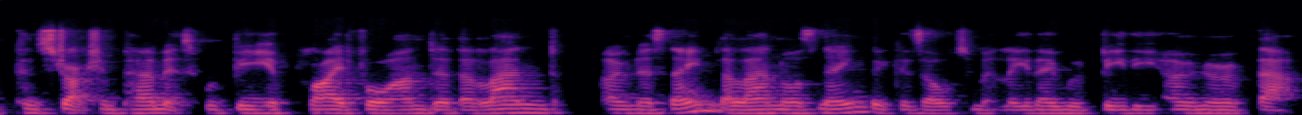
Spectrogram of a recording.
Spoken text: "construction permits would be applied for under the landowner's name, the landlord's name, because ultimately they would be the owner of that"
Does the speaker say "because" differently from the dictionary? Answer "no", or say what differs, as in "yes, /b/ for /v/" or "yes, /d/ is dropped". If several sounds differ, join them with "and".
no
